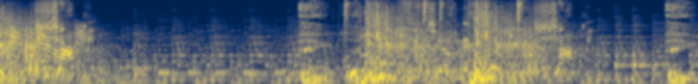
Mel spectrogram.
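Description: Gunfire in the video game Grizzly Gulch: a couple of sharp, loud blasts burst out over continuous game music, each ringing briefly before the melody carries on.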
